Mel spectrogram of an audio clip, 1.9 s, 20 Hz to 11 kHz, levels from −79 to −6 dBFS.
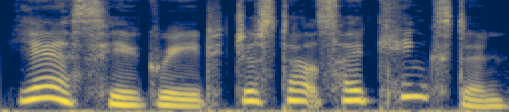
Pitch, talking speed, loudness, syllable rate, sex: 225 Hz, 190 wpm, -16 LUFS, 5.7 syllables/s, female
